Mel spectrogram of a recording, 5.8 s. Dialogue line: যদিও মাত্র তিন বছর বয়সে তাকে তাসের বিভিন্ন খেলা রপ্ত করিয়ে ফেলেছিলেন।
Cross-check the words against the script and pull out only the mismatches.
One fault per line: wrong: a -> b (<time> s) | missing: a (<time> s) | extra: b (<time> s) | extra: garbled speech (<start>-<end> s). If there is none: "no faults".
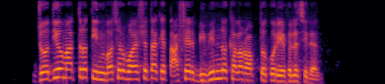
no faults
